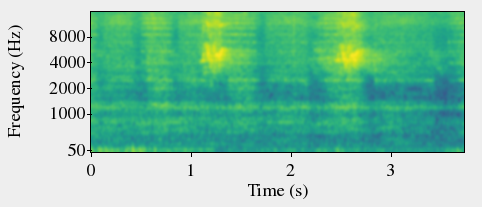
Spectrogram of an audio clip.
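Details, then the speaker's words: Mercedes W202, front driver-side wheel turned by hand: faint rub with a high squeak about every second and a half, brake squealing. "هذ الرويضه هذه كتولي كتزيط بحال الفار كتولي كتغوت وهذا المشكل هذا كيكون من بزاف ديال الاشياء"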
